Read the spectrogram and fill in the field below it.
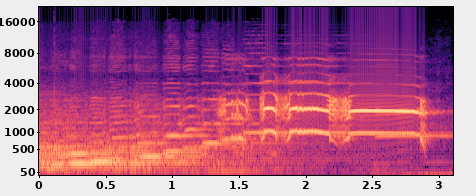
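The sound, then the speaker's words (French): A single rooster crows loudly, a long rising cock-a-doodle-doo that holds a strained high note before breaking off, with no talking over it. “Et la couette de coq ? En général, elle fait chier les gens à 6h du matin, voire même bien avant.”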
